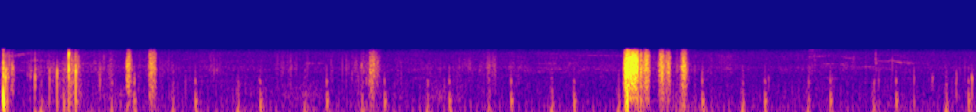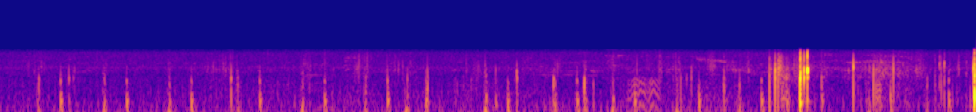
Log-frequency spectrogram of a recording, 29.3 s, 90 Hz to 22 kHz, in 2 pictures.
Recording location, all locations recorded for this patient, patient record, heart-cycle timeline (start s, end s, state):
tricuspid valve (TV)
aortic valve (AV)+pulmonary valve (PV)+tricuspid valve (TV)+mitral valve (MV)
#Age: Adolescent
#Sex: Male
#Height: 155.0 cm
#Weight: 47.1 kg
#Pregnancy status: False
#Murmur: Absent
#Murmur locations: nan
#Most audible location: nan
#Systolic murmur timing: nan
#Systolic murmur shape: nan
#Systolic murmur grading: nan
#Systolic murmur pitch: nan
#Systolic murmur quality: nan
#Diastolic murmur timing: nan
#Diastolic murmur shape: nan
#Diastolic murmur grading: nan
#Diastolic murmur pitch: nan
#Diastolic murmur quality: nan
#Outcome: Abnormal
#Campaign: 2014 screening campaign
0.00	10.81	unannotated
10.81	11.10	diastole
11.10	11.22	S1
11.22	11.44	systole
11.44	11.54	S2
11.54	12.08	diastole
12.08	12.20	S1
12.20	12.44	systole
12.44	12.54	S2
12.54	13.08	diastole
13.08	13.20	S1
13.20	13.42	systole
13.42	13.52	S2
13.52	14.16	diastole
14.16	14.28	S1
14.28	14.50	systole
14.50	14.62	S2
14.62	15.18	diastole
15.18	15.30	S1
15.30	15.52	systole
15.52	15.64	S2
15.64	16.16	diastole
16.16	16.28	S1
16.28	16.52	systole
16.52	16.62	S2
16.62	17.14	diastole
17.14	17.26	S1
17.26	17.48	systole
17.48	17.60	S2
17.60	18.16	diastole
18.16	18.28	S1
18.28	18.52	systole
18.52	18.62	S2
18.62	19.14	diastole
19.14	19.24	S1
19.24	19.48	systole
19.48	19.58	S2
19.58	19.94	diastole
19.94	29.28	unannotated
